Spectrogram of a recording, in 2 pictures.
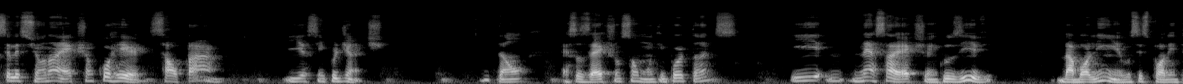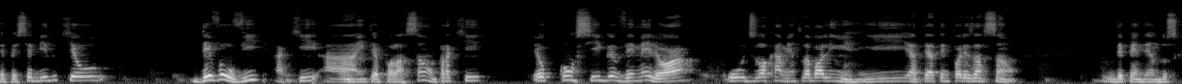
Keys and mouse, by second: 8.7 click, 13.8 click, 18.6 space, 20.9 Escape.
